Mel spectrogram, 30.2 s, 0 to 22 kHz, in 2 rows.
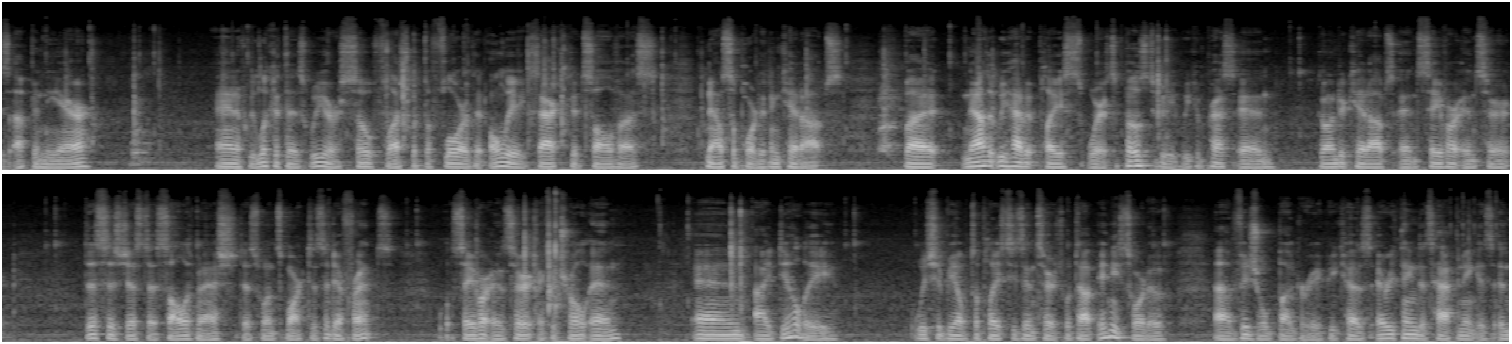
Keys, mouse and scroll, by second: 0.1 scroll up 4, 0.4 scroll down 1, 0.5 middle click, 1.3 middle click, 1.7-2.6 scroll up 8, 2.3 shift+middle click, 2.9 scroll down 3, 3.2 middle click, 3.6 scroll down 4, 3.9 3, 4.4 click, 5.1 g, 5.4 z, 6.3 shift+click, 6.5 shift+Tab, 6.7 middle click, 7.5-7.9 scroll up 1, 7.9 middle click, 10.7 middle click, 10.9-11.4 scroll down 3, 11.4 n, 12.8 click, 13.6 click, 15.5 click, 16.8 click, 18.4 middle click, 19.1 click, 20.3 ctrl+n, 20.7 Return, 21.2-21.7 scroll up 6, 21.7 middle click, 22.3 n, 23.5 click, 24.2 click, 25.7 click, 26.6 click, 28.6 click, 29.1 middle click, 29.4 shift+middle click.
